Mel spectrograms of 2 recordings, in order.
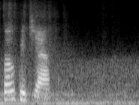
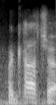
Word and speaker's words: focaccia: Anna says Fokaja. Paula says I want Oh, Mom you're to be my saying, yeah, boss. yeah. She's not saying it right, but you're right. Focaccia? Focaccia? Is that how you say it? Focaccia, I think.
